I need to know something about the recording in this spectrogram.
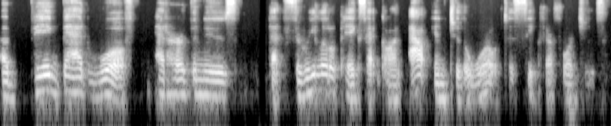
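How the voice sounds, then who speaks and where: A woman reading a children's story aloud expressively, with drawn-out emphasis and playful asides. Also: very deep voice, vocal fry, a little mellow, breathy edge, rough recording.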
